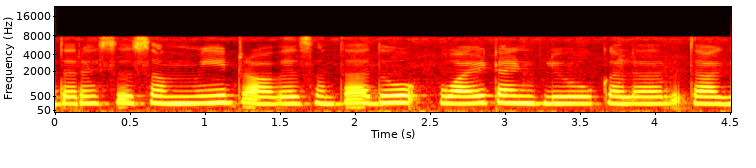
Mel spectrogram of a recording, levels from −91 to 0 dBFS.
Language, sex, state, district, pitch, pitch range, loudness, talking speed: Kannada, female, Karnataka, Bidar, 240 Hz, 235-250 Hz, -14 LUFS, 145 wpm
